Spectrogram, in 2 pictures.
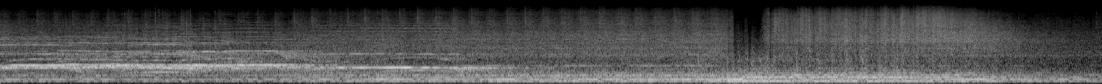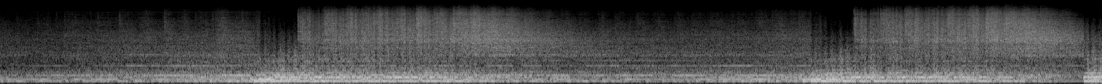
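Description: Lion dance percussion: a big drum, gong and cymbals playing continuously, the gong's ringing tones sustained underneath. The crashing cymbals break off briefly about every six seconds, and a wavering high tone sounds over the first few seconds.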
